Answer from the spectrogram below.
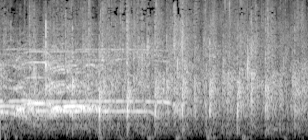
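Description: A crowd applauds steadily, many hands clapping in a dense, bright patter that holds for a few seconds before thinning slightly toward the end.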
